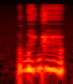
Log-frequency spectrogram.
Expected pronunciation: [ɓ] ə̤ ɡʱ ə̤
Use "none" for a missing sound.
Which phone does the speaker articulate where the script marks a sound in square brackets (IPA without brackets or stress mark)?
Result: ɗ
